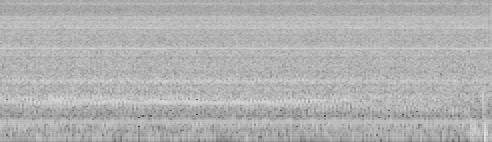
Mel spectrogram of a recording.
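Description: A power drill bores a hole through a glass tobacco pipe, giving a steady high-pitched whine with a faint tonal grind, running continuously and close before a brief clatter at the very end.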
